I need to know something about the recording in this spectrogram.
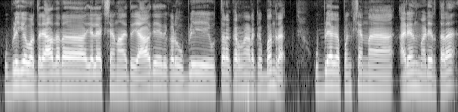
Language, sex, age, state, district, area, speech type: Kannada, male, 18-30, Karnataka, Dharwad, urban, spontaneous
